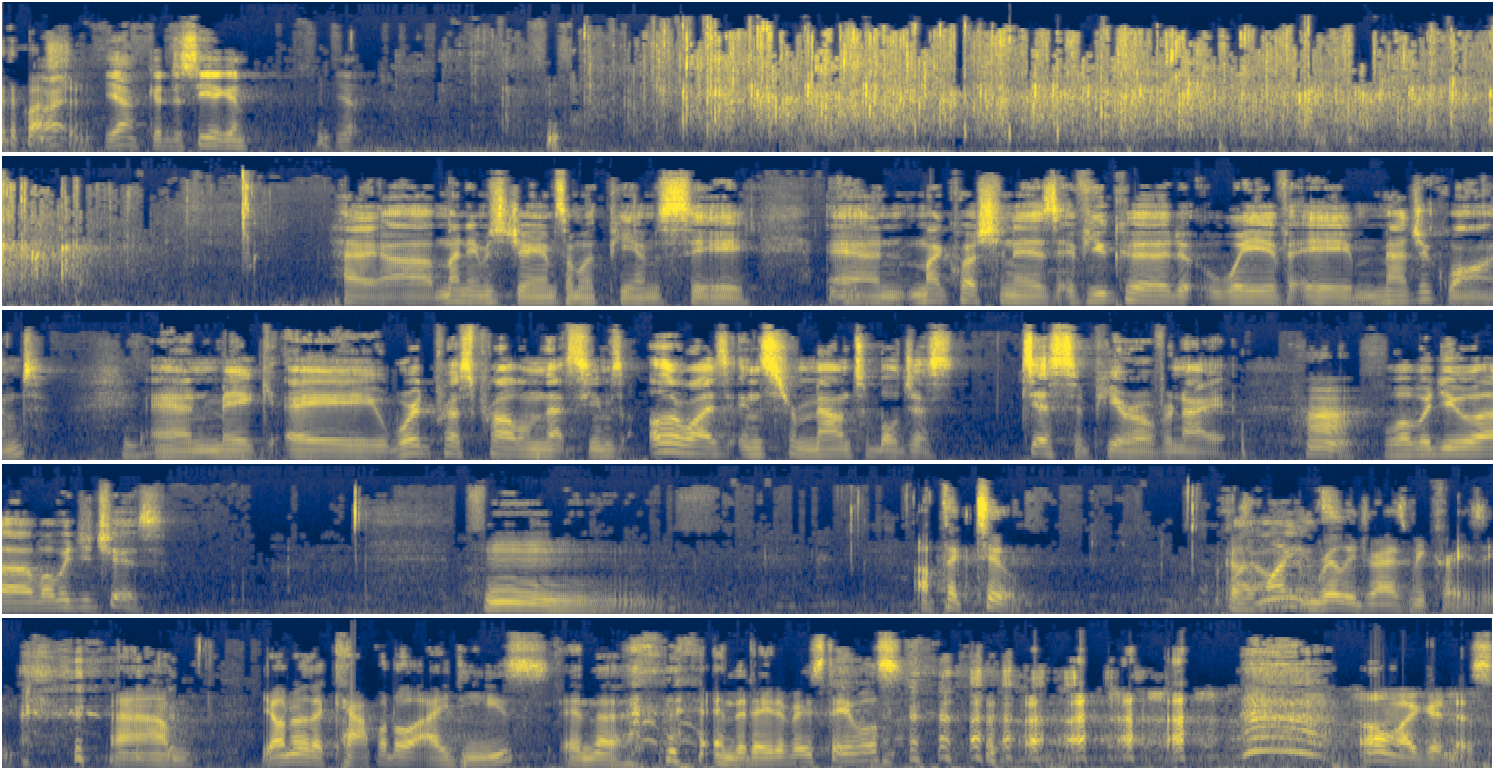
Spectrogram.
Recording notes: Today's episode is a recording from the official WCUS 2022 livestream found in this video . A Q&A session from the audience.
